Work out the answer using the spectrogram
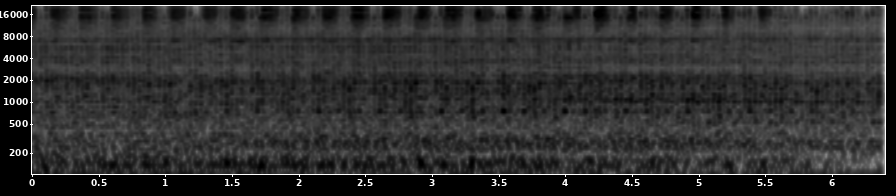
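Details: Citroën C5 2.0 HDi 180 diesel at idle: deep, slightly uneven pulsing tap, about two per second, over the usual diesel clatter; abnormal engine noise, cause unknown.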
